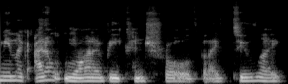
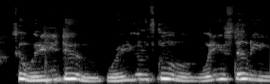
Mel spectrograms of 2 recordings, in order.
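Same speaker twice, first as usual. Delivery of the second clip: loud, higher stock questions; mock interviewing; 4 semitones higher, 7 dB louder, faster than usual. Mimicking first-chat questions to a match, mock eager. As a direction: fire off small talk like an over-eager interviewer.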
